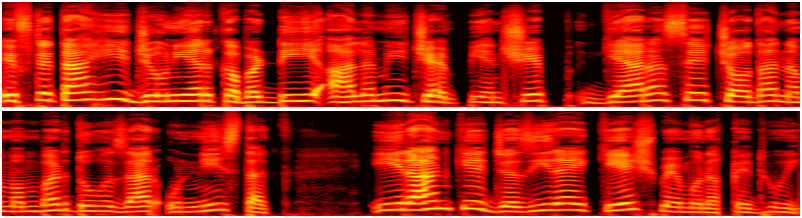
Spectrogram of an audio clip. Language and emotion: Urdu, neutral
